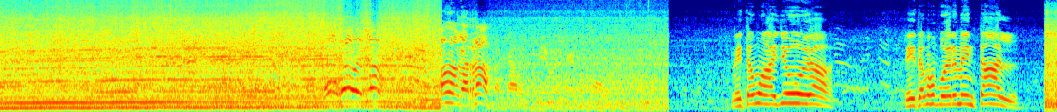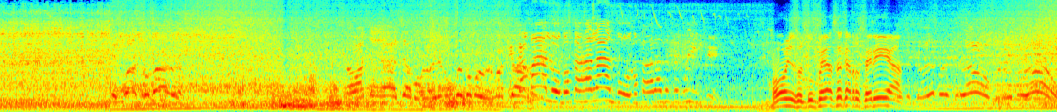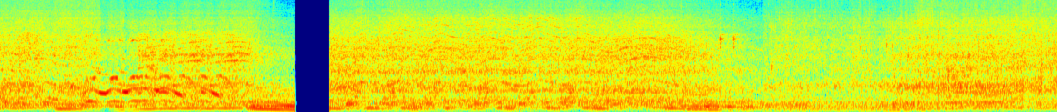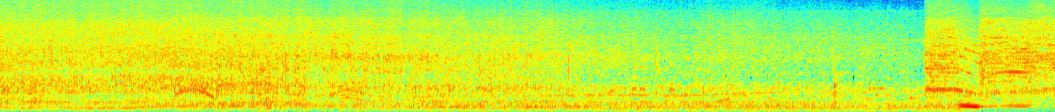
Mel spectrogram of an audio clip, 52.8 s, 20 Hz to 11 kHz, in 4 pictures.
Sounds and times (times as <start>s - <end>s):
Car: 0.0s - 9.1s, 12.8s - 52.8s
Speech: 14.6s - 15.6s, 17.6s - 22.2s, 22.9s - 26.5s, 27.5s - 29.4s.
